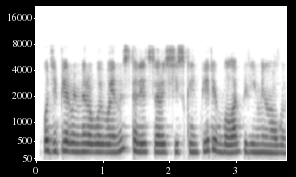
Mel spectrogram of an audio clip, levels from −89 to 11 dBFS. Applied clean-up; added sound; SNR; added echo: neural mask model DeepFilterNet 3.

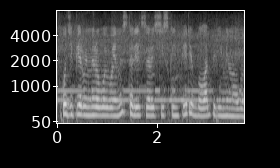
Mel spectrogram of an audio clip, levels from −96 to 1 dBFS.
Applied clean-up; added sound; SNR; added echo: none; Alarm; 12 dB; none.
